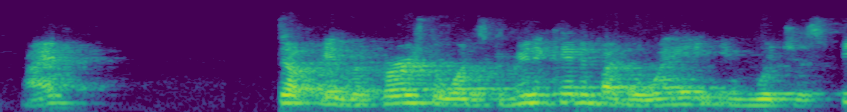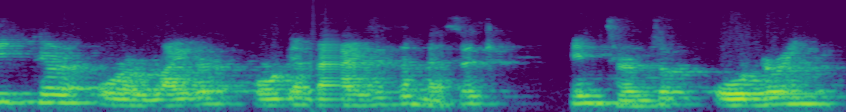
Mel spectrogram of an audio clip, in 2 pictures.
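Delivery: usual speaking voice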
